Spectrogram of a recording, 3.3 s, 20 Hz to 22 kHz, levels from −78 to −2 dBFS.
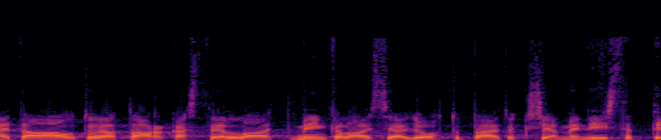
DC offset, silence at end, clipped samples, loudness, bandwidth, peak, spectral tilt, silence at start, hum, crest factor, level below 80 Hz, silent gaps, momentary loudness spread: under 0.1%; 0 s; under 0.1%; -31 LUFS; 16.5 kHz; -14 dBFS; -4.5 dB/octave; 0 s; none; 16 dB; -68 dBFS; none; 3 LU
